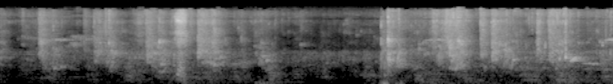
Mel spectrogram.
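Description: Floodwater sloshing and splashing in irregular strokes, as someone wades through it.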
